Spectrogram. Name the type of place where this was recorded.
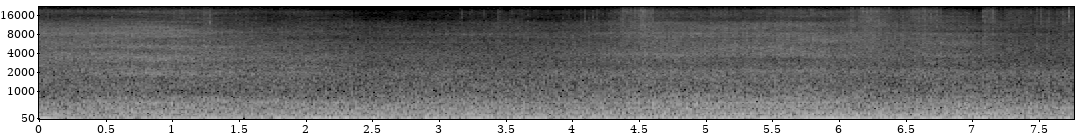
street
